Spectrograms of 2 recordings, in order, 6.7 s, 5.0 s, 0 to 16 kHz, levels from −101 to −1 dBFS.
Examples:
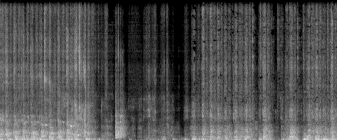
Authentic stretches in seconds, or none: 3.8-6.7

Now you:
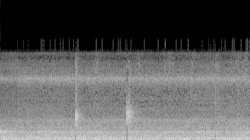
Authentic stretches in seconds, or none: 0.0-3.9; 4.5-5.0

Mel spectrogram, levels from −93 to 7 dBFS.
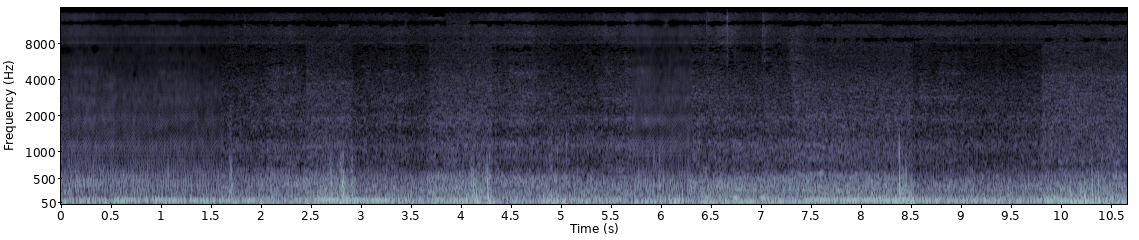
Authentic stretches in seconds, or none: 1.6-5.7; 6.3-10.7

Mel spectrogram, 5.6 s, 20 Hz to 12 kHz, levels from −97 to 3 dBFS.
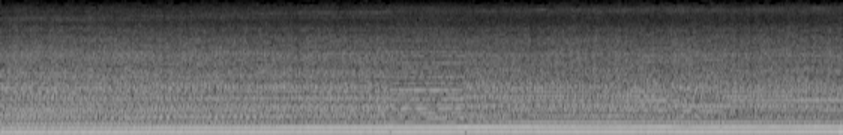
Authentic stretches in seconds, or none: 0.0-2.6; 3.1-5.6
